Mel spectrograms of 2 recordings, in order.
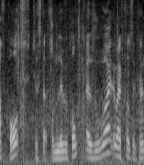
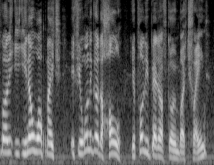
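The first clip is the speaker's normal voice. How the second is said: imitating a helpful passer-by, higher and louder; insistent local man; 9 semitones higher, 7 dB louder than usual. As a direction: press the advice on a stranger, raised voice. Acts out local man's repeated advice.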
